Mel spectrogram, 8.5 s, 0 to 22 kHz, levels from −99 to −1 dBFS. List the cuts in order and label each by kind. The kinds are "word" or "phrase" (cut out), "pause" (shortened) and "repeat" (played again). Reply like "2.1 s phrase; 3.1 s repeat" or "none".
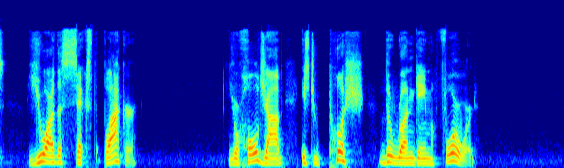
none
